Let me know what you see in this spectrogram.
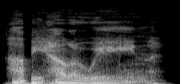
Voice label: horror voice happy halloween male creepy; zapsplat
